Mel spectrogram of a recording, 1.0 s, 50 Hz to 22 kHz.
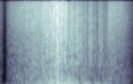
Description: fighting game source whoosh synthesized fuzz motion arcade; 8 bit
